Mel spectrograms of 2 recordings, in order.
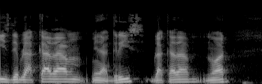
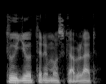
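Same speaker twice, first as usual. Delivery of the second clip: lightly acted, lower voice; character's line; 6 semitones lower than usual. Fan quoting the film's big line, lightly acted low delivery. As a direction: drop lower for a summons. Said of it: "y le dice, dice".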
